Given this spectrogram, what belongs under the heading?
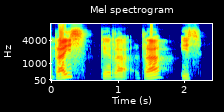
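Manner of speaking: "raíz" said slowly, the í held apart; slow teacher demo of "raíz"; slow syllable demo. Shown as a demonstration. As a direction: stretch "Raíz" so the í stands apart. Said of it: "se lee raíz".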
